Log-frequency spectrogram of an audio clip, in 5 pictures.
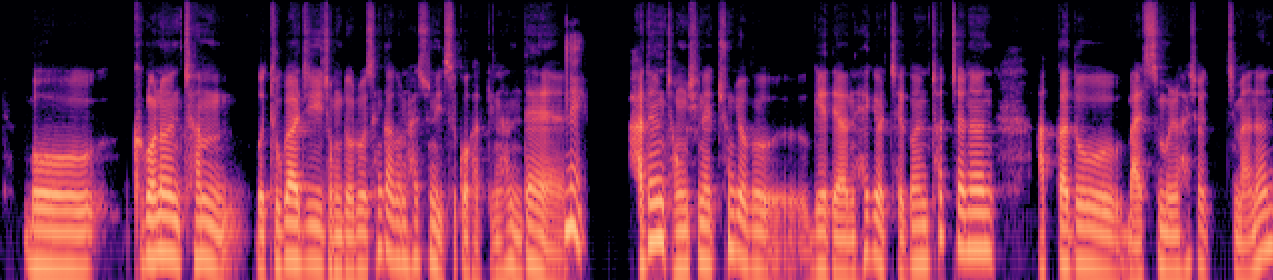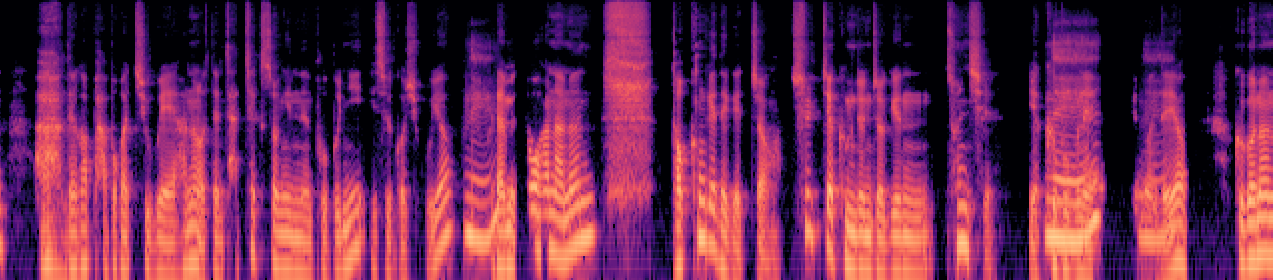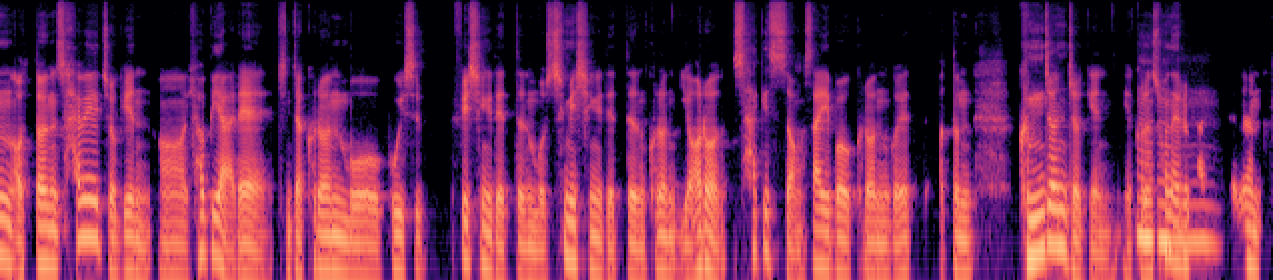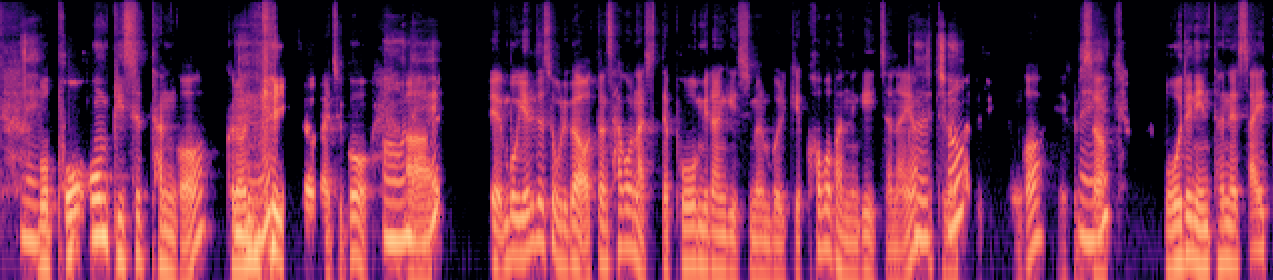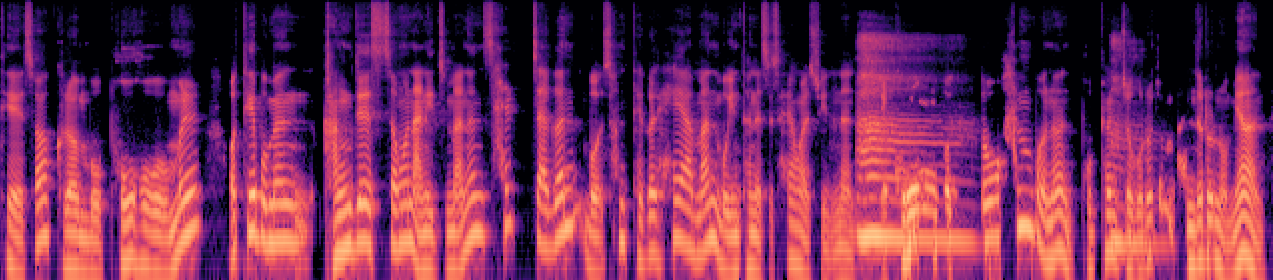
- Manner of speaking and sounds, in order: tapping; other background noise; laughing while speaking: "그런 게 있어 가지고"
- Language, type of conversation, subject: Korean, podcast, 사이버 사기를 예방하려면 어떻게 해야 하나요?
